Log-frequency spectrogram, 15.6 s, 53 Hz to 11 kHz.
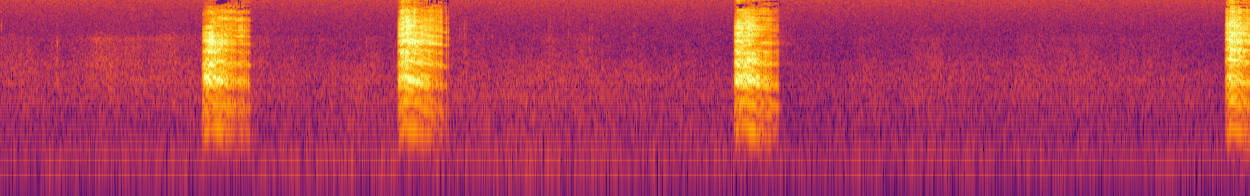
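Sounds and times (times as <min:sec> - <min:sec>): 
wattled ibis harsh hoarse cawing call on crags: 0:02.6 - 0:03.2, 0:05.0 - 0:05.6, 0:15.3 - 0:15.6.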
